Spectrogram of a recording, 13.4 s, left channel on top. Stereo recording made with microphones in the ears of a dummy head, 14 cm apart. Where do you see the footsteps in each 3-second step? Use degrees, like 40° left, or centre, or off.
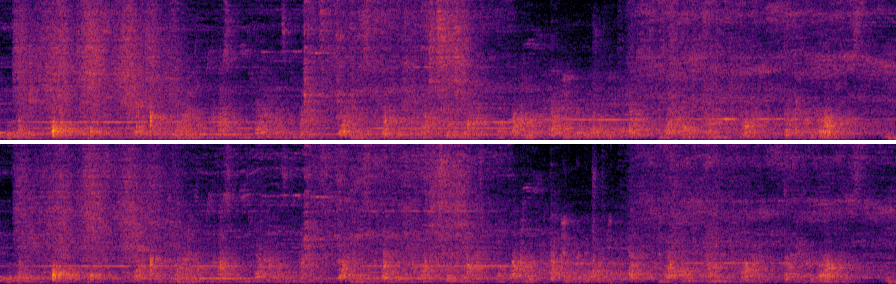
30° left, 20° right, 40° right, 30° right, 20° left.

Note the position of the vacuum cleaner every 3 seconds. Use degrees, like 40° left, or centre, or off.
30° left, 60° right, 10° right, 30° left, 40° left.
